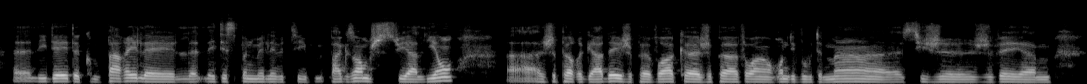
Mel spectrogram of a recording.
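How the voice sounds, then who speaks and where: At a fairly slow pace, a man with an English accent speaks at medium pitch with fairly even intonation. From England. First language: English (speaking French). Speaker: entrepreneur. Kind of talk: interview. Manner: halting, many fillers and repetitions.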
